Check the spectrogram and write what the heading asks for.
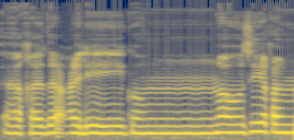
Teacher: اور یہ میم ساکن کے بعد میم آ رہا ہے تو یہ دونوں ہی غنہ کر کے پڑھیں گے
